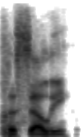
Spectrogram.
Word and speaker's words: PSELI: It's called CASEL. We pronounce the P in this one.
